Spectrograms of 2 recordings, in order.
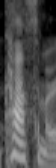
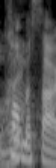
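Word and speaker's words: Komisar: This is from Erica Kosmer. Is that how you say it? Oh, Commissar.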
